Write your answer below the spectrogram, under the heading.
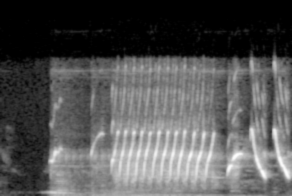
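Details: Canary singing as a prompt for other canaries: a high rapid trill of about a dozen repeated notes, then sharp descending whistled sweeps, clear and loud with no other sounds.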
